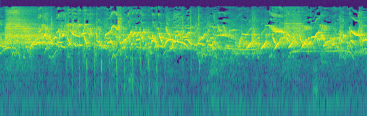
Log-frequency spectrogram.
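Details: Oriental magpie-robins competing in a Sunday practice singing contest at Sindanglaut, session two, caged: a fast, continuous stream of twittering, slurred whistles and rapid chips, crowded and overlapping, with a low hum of voices.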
